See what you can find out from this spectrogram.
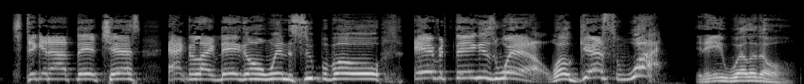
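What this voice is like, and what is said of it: Exaggerated Southern cowboy drawl. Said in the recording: “with my regular cowboy accent all over the place ... laughing at my southern drawl”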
